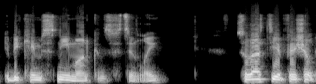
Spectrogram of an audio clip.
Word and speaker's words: Snimon: Yes, in its first appearance it was pronounced Snaymon because it comes from sniper, but in season 2 it became Snimon consistently.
